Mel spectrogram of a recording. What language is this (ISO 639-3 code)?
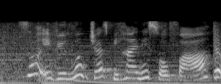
eng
